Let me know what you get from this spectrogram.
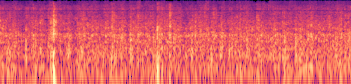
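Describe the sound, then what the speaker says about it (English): Rain falls steadily on a teepee-style hot tent, a soft continuous patter with a few louder drops striking close by, quiet and without talk. "the sound of the rain"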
